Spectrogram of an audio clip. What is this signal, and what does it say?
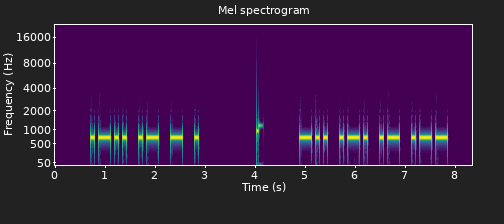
Morse code, heard as a keyed tone, about 15 wpm, 700 Hz. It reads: LATE DRAW
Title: Sentences from Top 300 Words - New Word Drill - 15wpm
